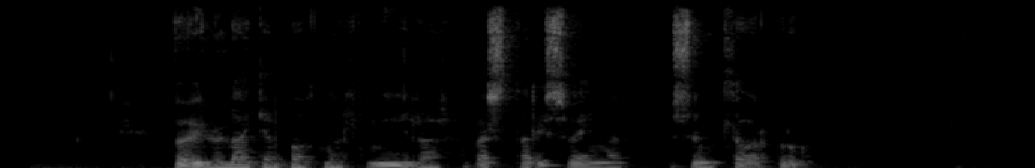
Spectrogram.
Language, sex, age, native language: Icelandic, male, 30-39, Icelandic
